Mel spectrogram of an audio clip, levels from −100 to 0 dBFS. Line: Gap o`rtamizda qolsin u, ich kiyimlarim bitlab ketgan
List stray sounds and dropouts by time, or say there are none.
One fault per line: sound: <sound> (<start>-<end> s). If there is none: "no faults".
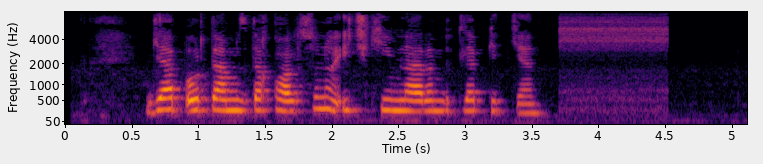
no faults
